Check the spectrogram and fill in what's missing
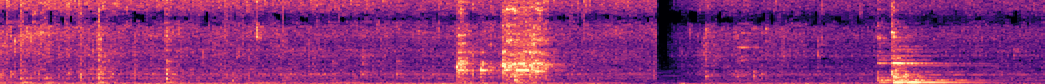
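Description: Chopped onions with green chillies sautéing in a pan for masala Maggi noodles, a close, steady sizzle with spatula scrapes and occasional metallic clinks on the pan.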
